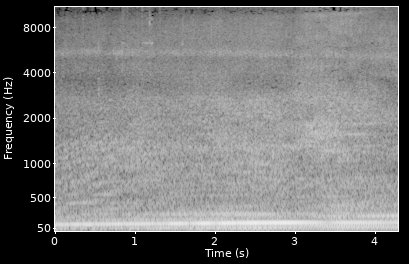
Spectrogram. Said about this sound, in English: That was a loud truck, and it wasn't even that big, raggedy truck. Anyway, it's going forward, though, so it doesn't matter. Might have a super engine, so it doesn't matter how it looks on the outside, right? It made a lot of noise, though.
